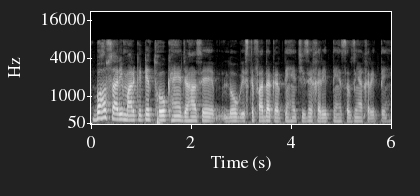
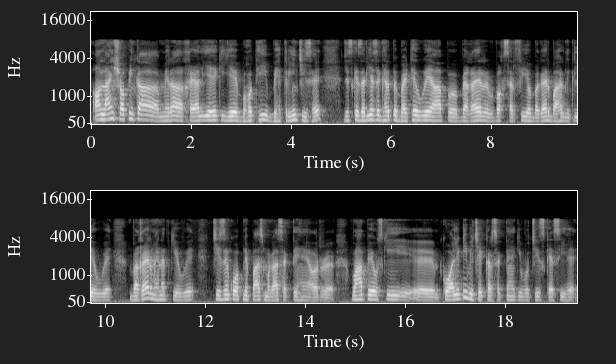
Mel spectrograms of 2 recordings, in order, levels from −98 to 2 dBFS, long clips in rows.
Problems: none marked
